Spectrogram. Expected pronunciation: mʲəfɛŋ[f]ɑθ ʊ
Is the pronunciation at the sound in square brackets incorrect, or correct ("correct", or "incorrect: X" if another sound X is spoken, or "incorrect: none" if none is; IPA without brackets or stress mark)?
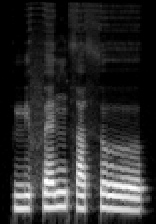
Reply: incorrect: θ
